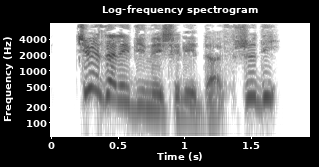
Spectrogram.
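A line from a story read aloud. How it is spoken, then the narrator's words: Harsh question. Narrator (French): demanda-t-elle durement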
